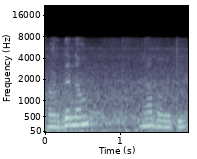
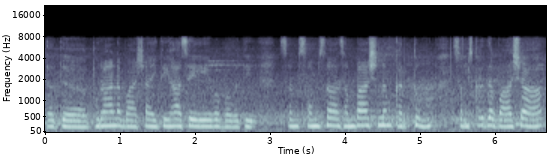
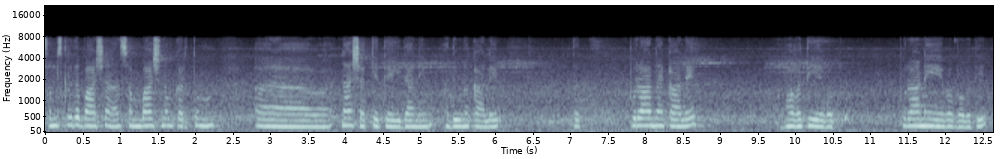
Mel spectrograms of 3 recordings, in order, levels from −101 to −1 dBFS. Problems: constant background noise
